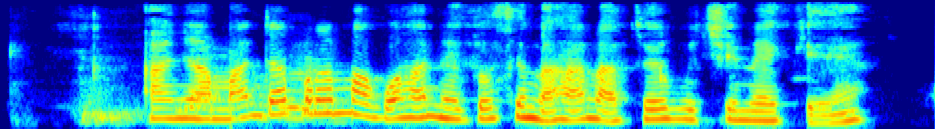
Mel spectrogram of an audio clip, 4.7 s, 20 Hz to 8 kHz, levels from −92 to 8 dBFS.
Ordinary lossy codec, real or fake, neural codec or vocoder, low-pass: MP3, 48 kbps; fake; codec, 44.1 kHz, 7.8 kbps, Pupu-Codec; 7.2 kHz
